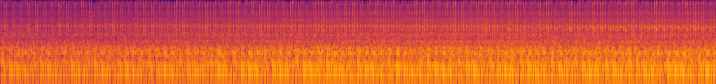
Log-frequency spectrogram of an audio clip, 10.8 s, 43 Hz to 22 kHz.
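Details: 1964 Oldsmobile 394 V8 idling hot, temperature gauge near 200–210, steam off the radiator and lower hose, no fan or shroud: a loud, steady knock about three per second develops after the initial tick. Overheating is suspected, not confirmed.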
